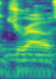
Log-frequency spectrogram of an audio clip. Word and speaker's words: drow: Pronounced drow as drow, you also pronounced drow. Which is it? I think it's dro. I think it's dro. I think it's actually dro, yeah. I think it's actually dro. I think that's how they pronounce it in the game.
